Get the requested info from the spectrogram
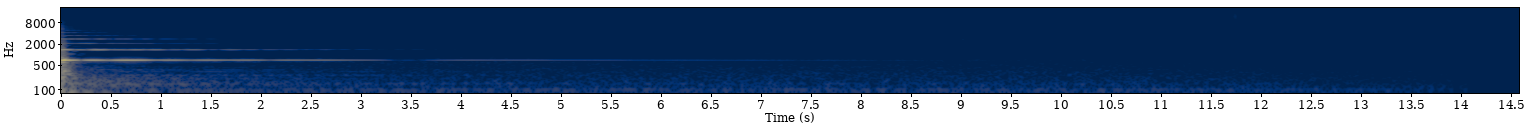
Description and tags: upright choiseul piano multisample recorded using zoom H4n
choiseul, multisample, piano, upright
